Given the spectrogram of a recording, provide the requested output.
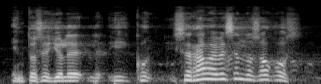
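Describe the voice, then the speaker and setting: Noticeable background noise under lively intonation. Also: man. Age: 60s. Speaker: pastor. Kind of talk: sermon.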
